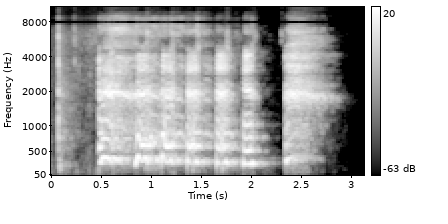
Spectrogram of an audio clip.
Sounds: Laughter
